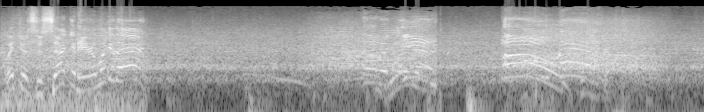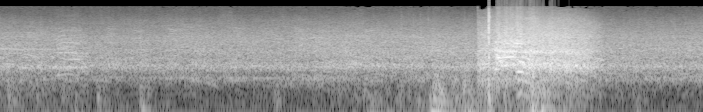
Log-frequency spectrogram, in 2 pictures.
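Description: A young boy shouts excitedly nearby.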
